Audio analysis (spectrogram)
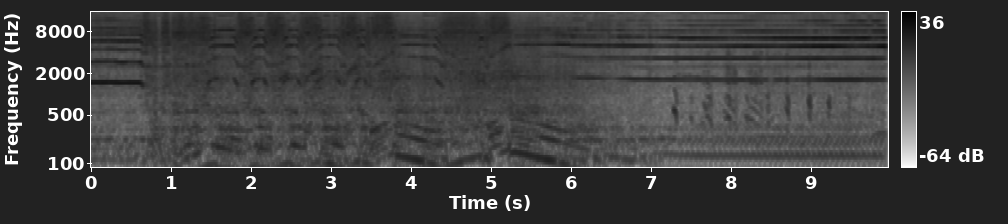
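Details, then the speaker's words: Turbo build on a carbureted engine (two holes drilled, primaries closed), first start: steady high whistling squall over the running engine through revs from a vacuum leak where the intake gasket is missing; no return spring fitted, otherwise running sweet. "You got to ignore the vacuum leak because we ain't got a gasket for that, but everything else is sweet."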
